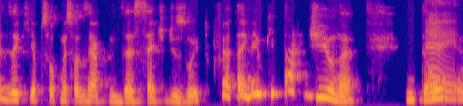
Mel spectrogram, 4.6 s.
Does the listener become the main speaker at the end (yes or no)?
no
